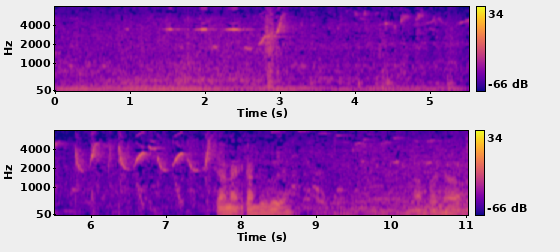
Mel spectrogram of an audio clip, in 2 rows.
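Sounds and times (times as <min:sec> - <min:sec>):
bird whistling swooping notes: 0:00.9 - 0:03.2.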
